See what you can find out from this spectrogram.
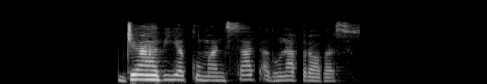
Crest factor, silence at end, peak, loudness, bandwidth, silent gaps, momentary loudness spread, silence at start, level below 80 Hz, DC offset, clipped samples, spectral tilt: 22 dB; 1.3 s; -2 dBFS; -19 LUFS; 7.8 kHz; 1.87-1.92 s, 2.99-3.03 s; 20 LU; 1.2 s; -64 dBFS; under 0.1%; under 0.1%; -3.5 dB/octave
